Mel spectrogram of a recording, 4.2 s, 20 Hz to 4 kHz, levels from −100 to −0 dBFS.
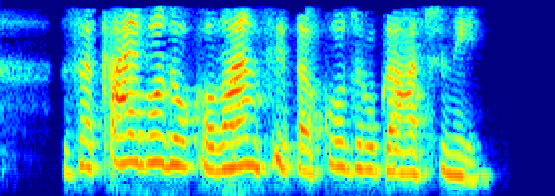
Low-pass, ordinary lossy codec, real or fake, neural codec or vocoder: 3.6 kHz; MP3, 24 kbps; fake; autoencoder, 48 kHz, 32 numbers a frame, DAC-VAE, trained on Japanese speech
